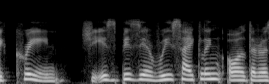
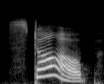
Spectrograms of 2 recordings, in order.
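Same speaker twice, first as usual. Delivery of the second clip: shout; 7 semitones higher than usual. A narrator's reading. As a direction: yell it to save the car. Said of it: "shouts Peppa".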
